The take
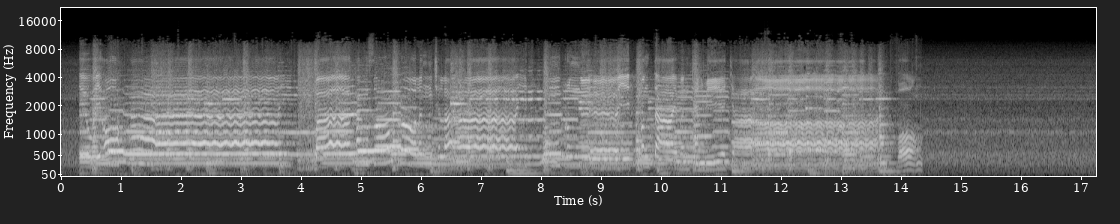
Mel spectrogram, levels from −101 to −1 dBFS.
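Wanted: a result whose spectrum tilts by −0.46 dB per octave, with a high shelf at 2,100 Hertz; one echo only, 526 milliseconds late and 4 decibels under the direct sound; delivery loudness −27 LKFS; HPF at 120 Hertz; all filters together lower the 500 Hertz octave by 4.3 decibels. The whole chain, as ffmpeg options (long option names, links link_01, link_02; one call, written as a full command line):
ffmpeg -i in.wav -af "highpass=120,equalizer=frequency=500:width_type=o:gain=-6,highshelf=frequency=2100:gain=6,aecho=1:1:526:0.631,volume=-9dB" out.wav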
